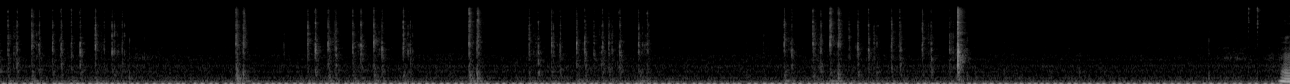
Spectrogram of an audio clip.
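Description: Steady computer-keyboard typing with bursts of sharp key clicks and a few louder taps, close and clear over a low background hum, no talking.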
